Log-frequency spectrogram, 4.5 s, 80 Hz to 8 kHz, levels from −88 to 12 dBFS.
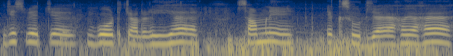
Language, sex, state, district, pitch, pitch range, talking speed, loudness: Punjabi, male, Punjab, Kapurthala, 235 Hz, 220-255 Hz, 160 wpm, -17 LUFS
